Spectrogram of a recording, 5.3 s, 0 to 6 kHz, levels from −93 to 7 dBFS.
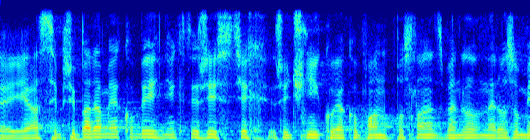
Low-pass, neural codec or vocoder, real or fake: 5.4 kHz; none; real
